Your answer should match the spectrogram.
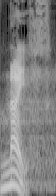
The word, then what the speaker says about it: knife: A good example of this change is in the word knife. In middle English, it was pronounced knife, but after the vowel shift, the K became silent and the e turned to the dip thong I.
